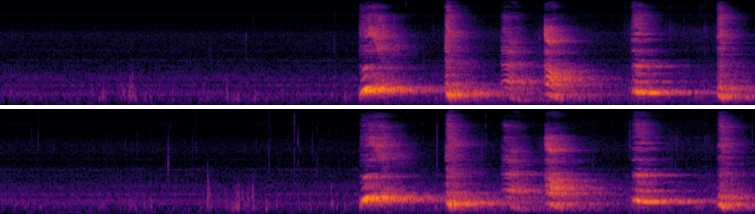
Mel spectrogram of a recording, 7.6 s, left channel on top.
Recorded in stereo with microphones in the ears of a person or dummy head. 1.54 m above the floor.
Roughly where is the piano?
I don't hear a piano.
